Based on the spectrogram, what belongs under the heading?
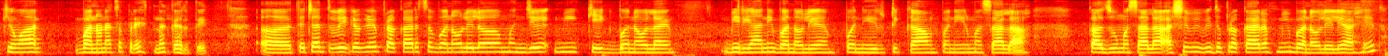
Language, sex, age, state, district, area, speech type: Marathi, female, 18-30, Maharashtra, Pune, urban, spontaneous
